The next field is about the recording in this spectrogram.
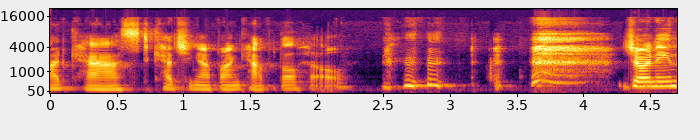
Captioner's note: laughs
